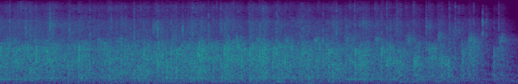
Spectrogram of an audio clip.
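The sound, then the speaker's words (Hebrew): Audience applause fills the moment, a steady wash of many hands clapping at an even level before tapering off at the end, with no one speaking over it. “כפיים מגיע לו באמת על כל מה שהם עושים.”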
